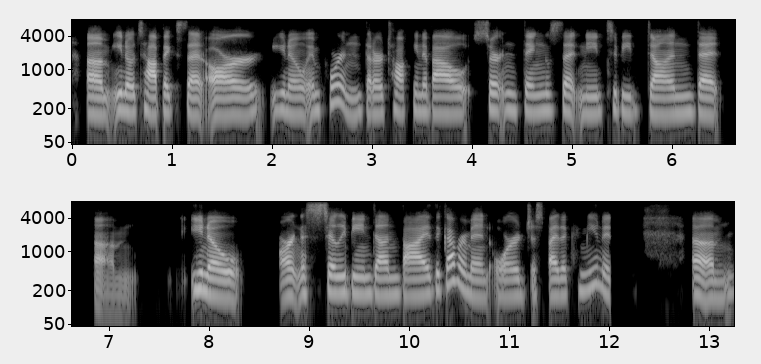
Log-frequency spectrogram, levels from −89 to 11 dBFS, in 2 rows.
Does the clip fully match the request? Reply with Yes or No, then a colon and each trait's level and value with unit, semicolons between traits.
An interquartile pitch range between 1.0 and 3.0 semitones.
Yes: narrow, 2.4 semitones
